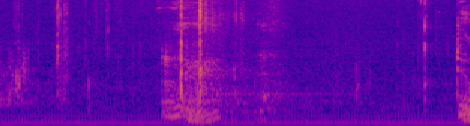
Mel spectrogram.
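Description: A man's single short cough, about a second in, preceded by a small breath sound at the start.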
